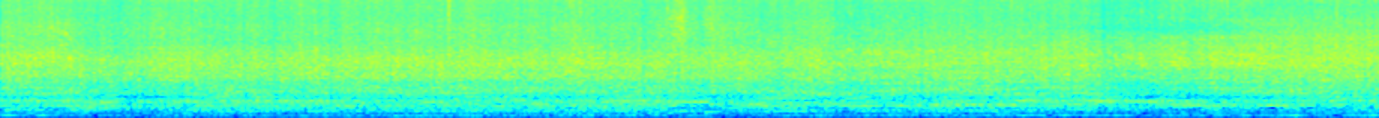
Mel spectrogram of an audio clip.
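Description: Car engines and a motorcycle engine running hard and steady as they circle the wooden wall of a wall-of-death drum, their pitch drifting up and down with the laps.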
